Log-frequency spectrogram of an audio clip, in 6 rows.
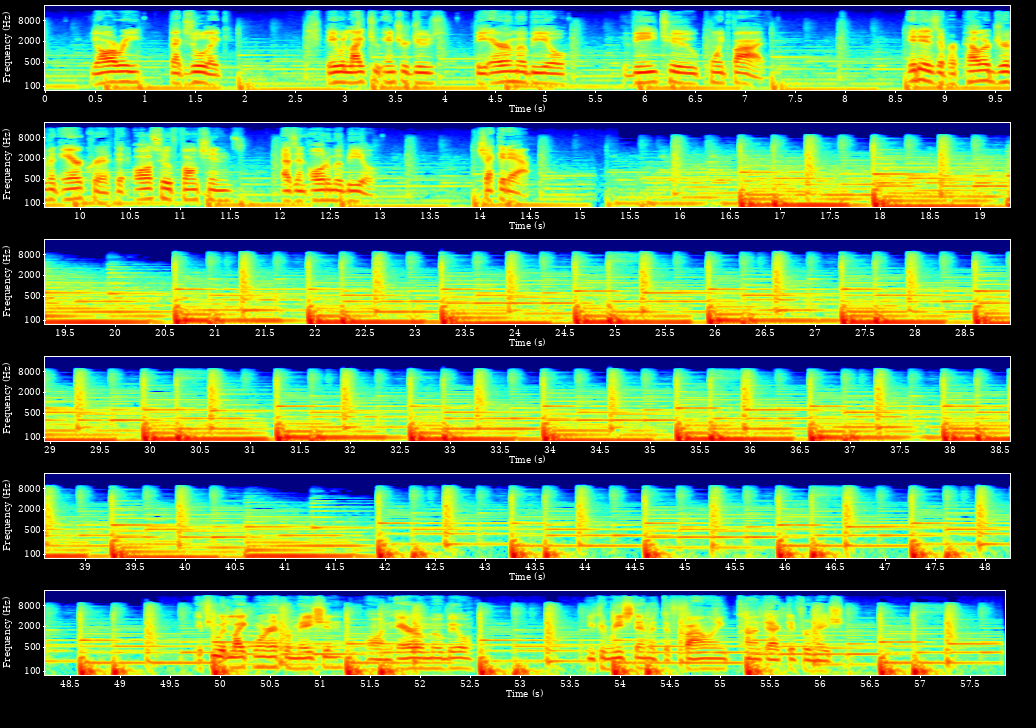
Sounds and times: Music: 0.0s - 57.8s.

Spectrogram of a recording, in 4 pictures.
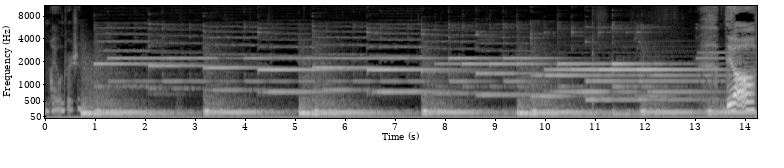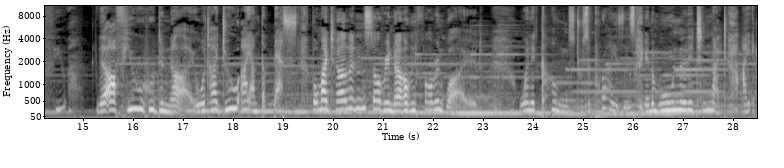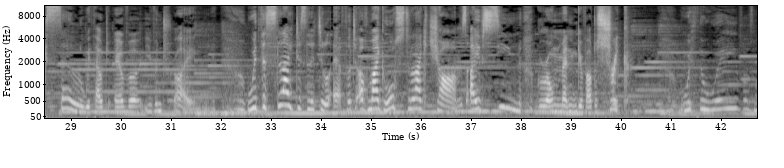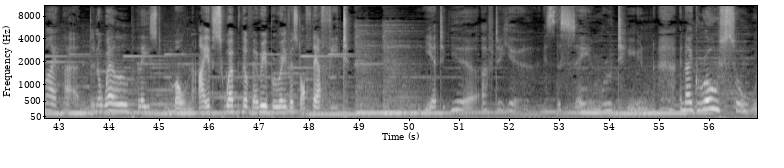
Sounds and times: Female speech, woman speaking: 0.0s - 0.8s, 13.6s - 23.0s, 23.7s - 31.8s, 32.4s - 40.2s, 41.2s - 48.8s, 50.3s - 56.9s
Music: 0.0s - 56.9s.

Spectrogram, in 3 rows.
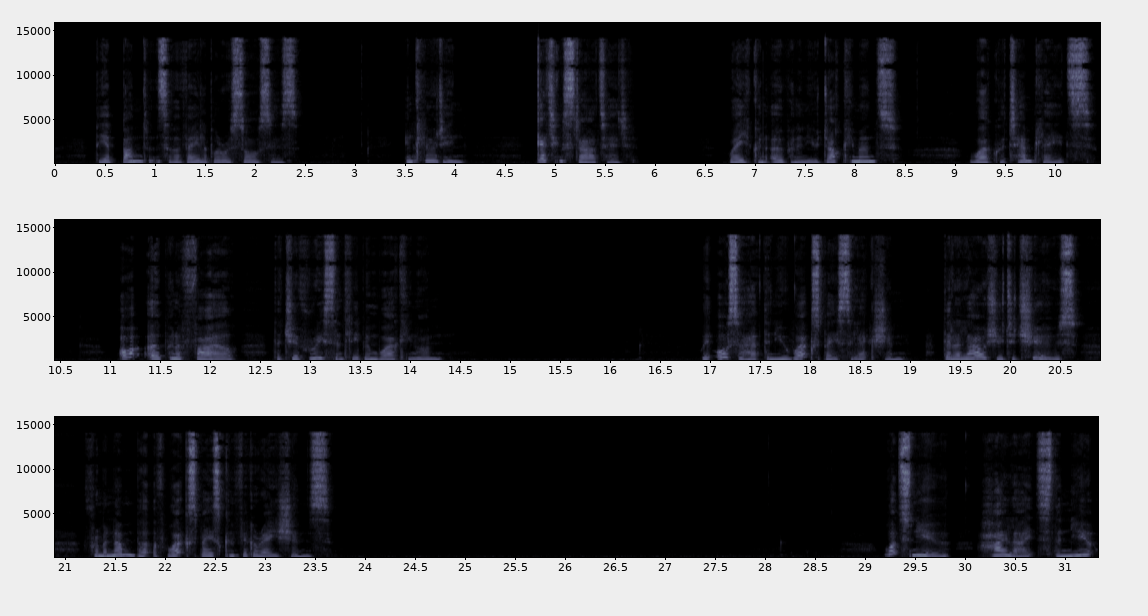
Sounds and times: Speech: 0.4s - 2.5s, 3.5s - 4.2s, 4.8s - 5.8s, 6.8s - 8.5s, 9.2s - 10.4s, 11.1s - 14.4s, 17.0s - 23.8s, 29.2s - 31.3s.

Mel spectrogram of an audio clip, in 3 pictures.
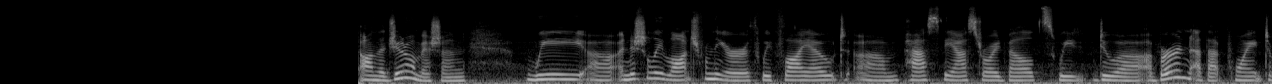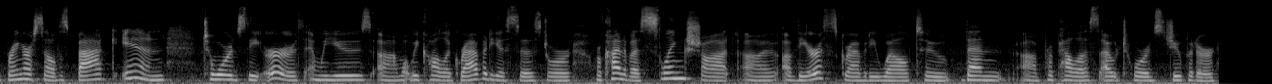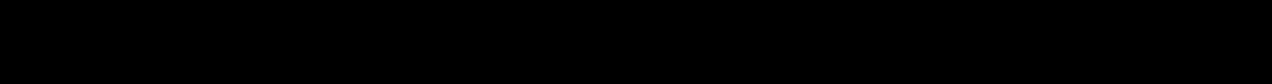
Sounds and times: Speech: 3.6s - 4.7s, 5.3s - 24.9s.

